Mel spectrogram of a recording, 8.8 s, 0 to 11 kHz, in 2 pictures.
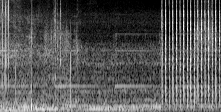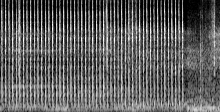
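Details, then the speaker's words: Dodge Journey 2.4 on starting: rapid, even clicking from behind the dash near the glovebox, coming from the blend door actuator; needs removal and testing. "ruido proviene de este actuador hay que desarmar y hacer pruebas"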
